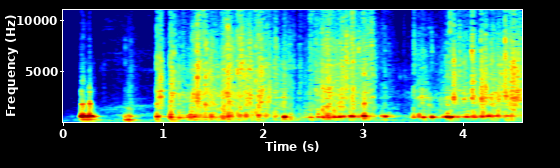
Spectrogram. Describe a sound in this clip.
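Ice cubes tumble and clatter into plastic cups.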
